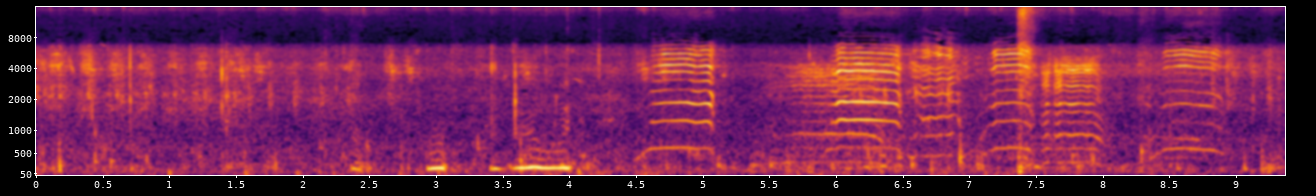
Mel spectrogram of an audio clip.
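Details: Herd of black goats in a farm yard in Sangdong-myeon, Gimhae, South Korea, sunny morning in late May, at feeding time; after a quiet start, four loud quavering bleats come in quick succession, with rustling and knocks.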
